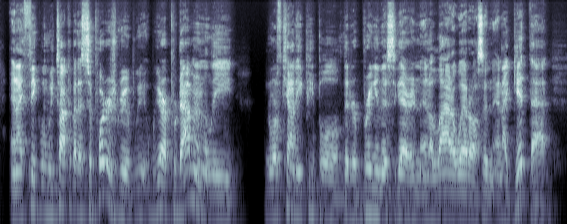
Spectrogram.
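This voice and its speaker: Speaking very fast, a man uses a somewhat breathy, medium-pitched voice with ordinary pitch variation. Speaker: soccer supporter group member. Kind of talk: casual chat.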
